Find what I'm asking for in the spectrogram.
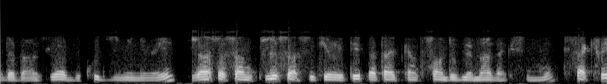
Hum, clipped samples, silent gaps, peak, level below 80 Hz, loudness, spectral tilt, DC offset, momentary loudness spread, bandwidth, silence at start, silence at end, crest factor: none; under 0.1%; none; -4 dBFS; -66 dBFS; -20 LUFS; -9 dB/octave; under 0.1%; 9 LU; 5.2 kHz; 0 s; 0 s; 14 dB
